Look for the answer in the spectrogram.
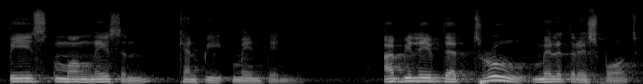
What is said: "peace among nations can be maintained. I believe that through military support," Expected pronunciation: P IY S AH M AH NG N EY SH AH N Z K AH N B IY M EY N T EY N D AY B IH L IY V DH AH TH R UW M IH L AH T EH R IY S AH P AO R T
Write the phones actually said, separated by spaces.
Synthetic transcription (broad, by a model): P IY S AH M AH NG N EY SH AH N K AH N B IY M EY N T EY N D AY B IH L IY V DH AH T R UW M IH L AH T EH R IY S P AO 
